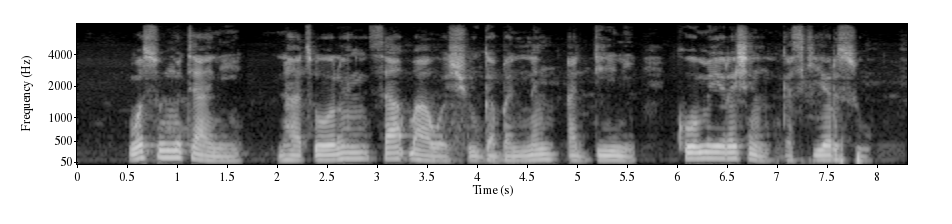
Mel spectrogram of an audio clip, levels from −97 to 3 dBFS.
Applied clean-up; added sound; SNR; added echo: none; none; none; none.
